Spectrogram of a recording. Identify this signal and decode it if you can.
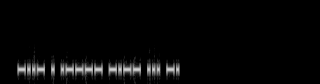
Morse code, heard as a keyed tone, about 52 wpm, 700 Hz. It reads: XE1YSN
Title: DXCC-100 Call Signs - 6 Characters - 50wpm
